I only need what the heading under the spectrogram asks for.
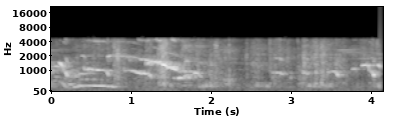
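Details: Lola's 27-day-old puppies at play make thin, sliding whimpers and a sharp rising squeal, rapid and uneven, while a children's television programme chatters behind them.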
